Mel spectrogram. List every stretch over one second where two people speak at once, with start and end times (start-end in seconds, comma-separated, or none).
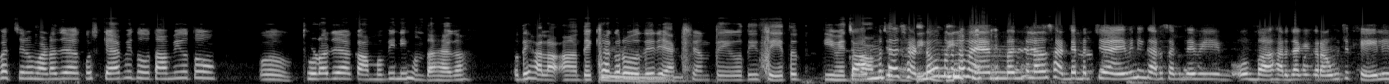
8.5-9.8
